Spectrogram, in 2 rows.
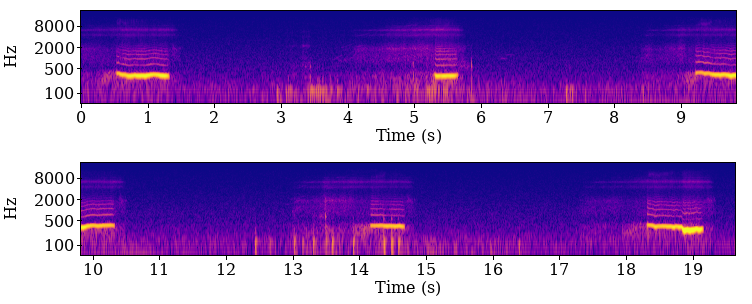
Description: My maine coon cat, male, 3 years old, has bad nose.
